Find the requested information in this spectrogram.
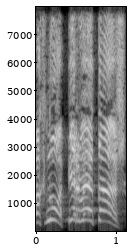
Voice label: location first floor window, ru; localized english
